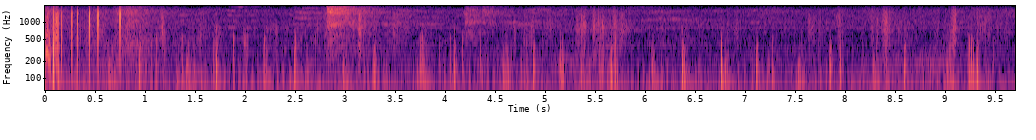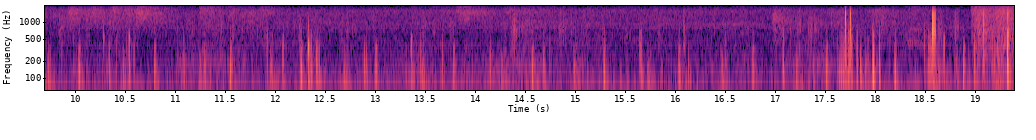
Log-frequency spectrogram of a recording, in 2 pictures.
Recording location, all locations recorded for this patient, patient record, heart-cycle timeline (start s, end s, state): mitral valve (MV)
pulmonary valve (PV)+tricuspid valve (TV)+mitral valve (MV)
#Age: Child
#Sex: Male
#Height: 149.0 cm
#Weight: 36.1 kg
#Pregnancy status: False
#Murmur: Absent
#Murmur locations: nan
#Most audible location: nan
#Systolic murmur timing: nan
#Systolic murmur shape: nan
#Systolic murmur grading: nan
#Systolic murmur pitch: nan
#Systolic murmur quality: nan
#Diastolic murmur timing: nan
#Diastolic murmur shape: nan
#Diastolic murmur grading: nan
#Diastolic murmur pitch: nan
#Diastolic murmur quality: nan
#Outcome: Abnormal
#Campaign: 2014 screening campaign
0.00	1.38	unannotated
1.38	1.52	S1
1.52	1.64	systole
1.64	1.80	S2
1.80	2.16	diastole
2.16	2.30	S1
2.30	2.48	systole
2.48	2.60	S2
2.60	2.96	diastole
2.96	3.08	S1
3.08	3.24	systole
3.24	3.36	S2
3.36	3.72	diastole
3.72	3.88	S1
3.88	4.06	systole
4.06	4.16	S2
4.16	4.56	diastole
4.56	4.70	S1
4.70	4.86	systole
4.86	4.98	S2
4.98	5.36	diastole
5.36	5.48	S1
5.48	5.64	systole
5.64	5.78	S2
5.78	6.06	diastole
6.06	6.20	S1
6.20	6.34	systole
6.34	6.48	S2
6.48	6.76	diastole
6.76	6.92	S1
6.92	7.10	systole
7.10	7.20	S2
7.20	7.52	diastole
7.52	7.62	S1
7.62	7.80	systole
7.80	7.92	S2
7.92	8.26	diastole
8.26	8.40	S1
8.40	8.56	systole
8.56	8.66	S2
8.66	9.00	diastole
9.00	9.14	S1
9.14	9.28	systole
9.28	9.42	S2
9.42	9.70	diastole
9.70	9.82	S1
9.82	10.02	systole
10.02	10.12	S2
10.12	10.46	diastole
10.46	10.60	S1
10.60	10.78	systole
10.78	10.88	S2
10.88	11.22	diastole
11.22	11.36	S1
11.36	11.54	systole
11.54	11.64	S2
11.64	11.96	diastole
11.96	12.06	S1
12.06	12.26	systole
12.26	12.40	S2
12.40	12.68	diastole
12.68	12.78	S1
12.78	12.98	systole
12.98	13.10	S2
13.10	13.44	diastole
13.44	13.56	S1
13.56	13.76	systole
13.76	13.86	S2
13.86	14.22	diastole
14.22	14.38	S1
14.38	14.54	systole
14.54	14.70	S2
14.70	14.98	diastole
14.98	15.10	S1
15.10	15.24	systole
15.24	15.36	S2
15.36	15.66	diastole
15.66	15.82	S1
15.82	16.02	systole
16.02	16.12	S2
16.12	16.46	diastole
16.46	16.56	S1
16.56	16.76	systole
16.76	16.86	S2
16.86	19.39	unannotated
